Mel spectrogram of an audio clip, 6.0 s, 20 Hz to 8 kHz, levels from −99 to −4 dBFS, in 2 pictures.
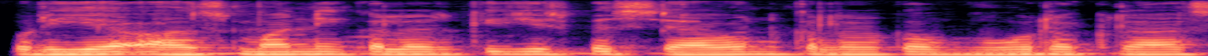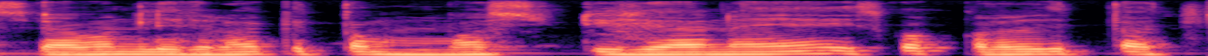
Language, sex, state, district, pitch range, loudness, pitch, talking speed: Hindi, male, Uttar Pradesh, Jyotiba Phule Nagar, 125-135 Hz, -19 LUFS, 130 Hz, 260 wpm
